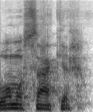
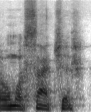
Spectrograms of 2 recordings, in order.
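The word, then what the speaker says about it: homo sacer: agamben que é o homo saker né homos saker uso aqui a pronúncia restaurada do latim né a pronúncia eh eclesiástica seria homo Sater né mas o homos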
